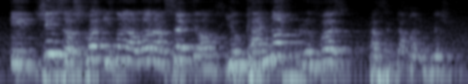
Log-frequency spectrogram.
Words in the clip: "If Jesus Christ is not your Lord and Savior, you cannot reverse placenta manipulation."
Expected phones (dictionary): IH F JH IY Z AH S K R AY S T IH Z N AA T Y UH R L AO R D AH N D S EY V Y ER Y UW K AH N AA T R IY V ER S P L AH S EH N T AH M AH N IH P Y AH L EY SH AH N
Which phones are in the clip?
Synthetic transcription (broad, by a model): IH F JH IY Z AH S K R AY S T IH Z N AA T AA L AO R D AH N S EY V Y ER Y UW K AH N AA T R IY V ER S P AH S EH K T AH M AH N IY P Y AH L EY SH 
